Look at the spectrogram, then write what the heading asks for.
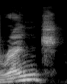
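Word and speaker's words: wrench: but Landé on द रेंच इसमें W silent है ऑफ अ man fixing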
